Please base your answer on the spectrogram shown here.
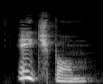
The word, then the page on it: h-bomb: British English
